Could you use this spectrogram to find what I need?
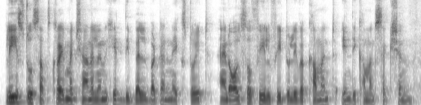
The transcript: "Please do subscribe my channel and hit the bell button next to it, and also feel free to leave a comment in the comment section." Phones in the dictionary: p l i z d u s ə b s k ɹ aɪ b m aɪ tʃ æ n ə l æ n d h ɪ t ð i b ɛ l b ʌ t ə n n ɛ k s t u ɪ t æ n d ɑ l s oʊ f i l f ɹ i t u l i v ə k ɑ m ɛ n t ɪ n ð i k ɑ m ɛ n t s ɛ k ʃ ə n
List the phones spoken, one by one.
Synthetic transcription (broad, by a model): p l i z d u s ə b s k ɹ aɪ b m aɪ tʃ æ n ə l æ n d h ɪ t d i b ɛ l b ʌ t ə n n ɛ k s t u ɪ t æ n d ɑ l s oʊ f i l f ɹ i t u l i v ə k ɑ m ɛ n t ɪ n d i k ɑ m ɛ n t s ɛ k ʃ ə n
